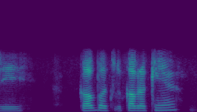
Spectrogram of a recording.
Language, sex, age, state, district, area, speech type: Hindi, male, 18-30, Uttar Pradesh, Chandauli, rural, conversation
